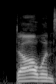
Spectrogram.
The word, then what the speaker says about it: Darwin: Darlin? – Darlin? Learn to pronounce your words better. – Fuck. Darwin seems fine.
